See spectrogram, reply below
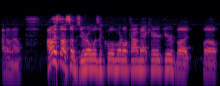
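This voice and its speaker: A man's voice: medium pitch, animated, fairly quick. A man chatting casually as a panelist on a review show, on a slightly muffled recording.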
